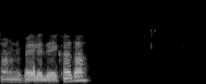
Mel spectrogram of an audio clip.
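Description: A man speaking for just under a second, then quiet with one short, faint tap on the tablet screen about a second and a half in.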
